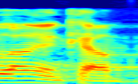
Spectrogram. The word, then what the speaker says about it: Langenkamp: Is it Heather Langenkamp? Is yes, that how we pronounce her that's name? it. Yeah, Nancy. Heather Langenkamp, a woman who is literally out-acted by the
